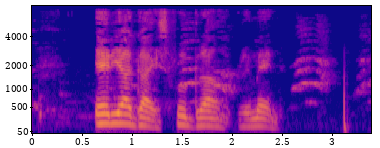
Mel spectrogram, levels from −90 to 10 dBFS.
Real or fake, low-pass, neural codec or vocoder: real; 7.2 kHz; none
